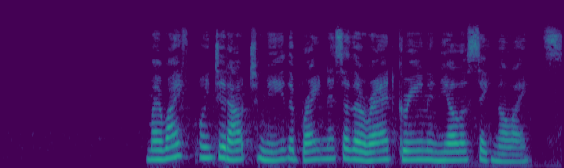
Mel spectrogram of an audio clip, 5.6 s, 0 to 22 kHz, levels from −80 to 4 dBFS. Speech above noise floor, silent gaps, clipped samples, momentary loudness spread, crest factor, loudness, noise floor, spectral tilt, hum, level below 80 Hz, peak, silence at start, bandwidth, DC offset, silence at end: 42 dB; none; under 0.1%; 8 LU; 16 dB; -36 LUFS; -77 dBFS; -5 dB/octave; none; -74 dBFS; -20 dBFS; 1.45 s; 12.5 kHz; under 0.1%; 0 s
